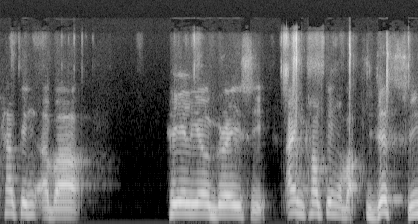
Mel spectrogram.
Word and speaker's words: Gracie: We are not even talking about Helio Gracia. Is it Daniel? Is that true? Is that I pronounce right?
